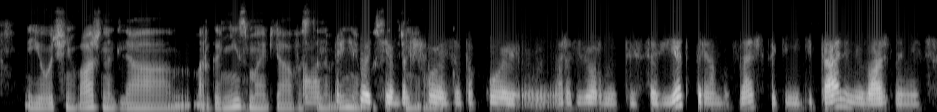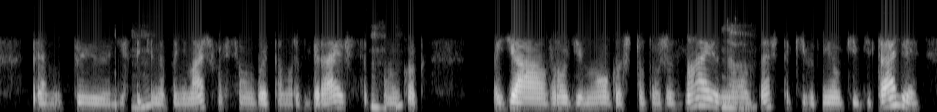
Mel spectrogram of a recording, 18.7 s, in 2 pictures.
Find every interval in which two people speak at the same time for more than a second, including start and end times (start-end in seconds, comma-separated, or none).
3.0-4.4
